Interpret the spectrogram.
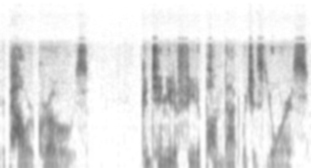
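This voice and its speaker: A man voicing an ominous, unseen power in a hushed, breathy whisper while reading a game's dialogue. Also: deep voice, measured pace, full character voice.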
